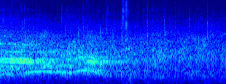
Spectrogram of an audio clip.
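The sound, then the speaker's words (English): Applause from a church audience welcoming its Napier members to the morning service: a steady, soft wash of many hands clapping that holds at an even level throughout without distinct peaks. “Can we put our hands together and welcome in our Napier family? Come on, give them a big hand right now.”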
